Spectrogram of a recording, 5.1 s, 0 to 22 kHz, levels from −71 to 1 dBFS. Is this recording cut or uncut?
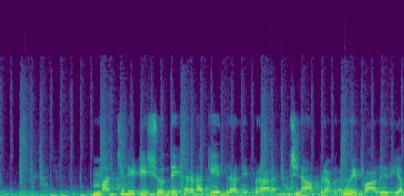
cut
